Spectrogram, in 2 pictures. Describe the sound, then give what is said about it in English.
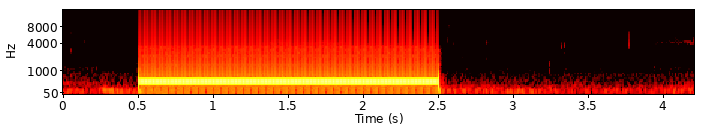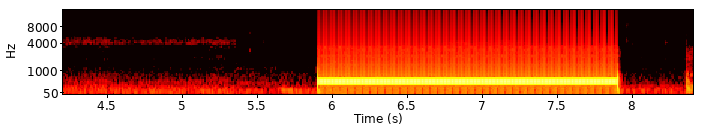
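A telephone dial tone sounds twice as a phone call is placed, each a steady, loud electronic hum lasting about two seconds, separated by a few seconds of silence. No one speaks. “Should we get him on the phone?”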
